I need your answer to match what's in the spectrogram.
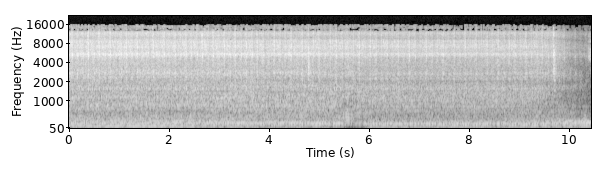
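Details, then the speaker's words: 1959 Ford F250 longbed stepside, 223 (possibly 262) inline six, cold start after 3–4 years unstarted; ignition rotor scraped of rust. Steady, even low rumble at idle, no knocks or misses; runs successfully, normal idle. "you guys do see that it does run successful cold start will it run after three 4ish years"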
